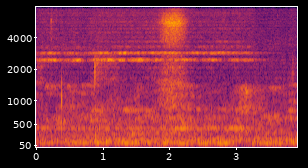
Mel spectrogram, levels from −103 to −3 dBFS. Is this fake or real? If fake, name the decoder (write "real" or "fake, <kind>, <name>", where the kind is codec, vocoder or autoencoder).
fake, vocoder, Vocos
